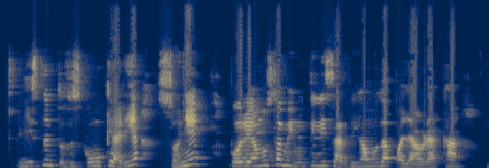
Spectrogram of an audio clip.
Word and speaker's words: soñé: Yo digo soñé. ¿Dónde hay mayor fuerza de pronunciación? En la ñe.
